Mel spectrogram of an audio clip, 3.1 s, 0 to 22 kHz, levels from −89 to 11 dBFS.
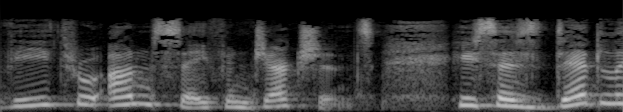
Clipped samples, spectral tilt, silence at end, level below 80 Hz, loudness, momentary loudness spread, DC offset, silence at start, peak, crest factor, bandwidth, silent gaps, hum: under 0.1%; -3.5 dB/octave; 0 s; -72 dBFS; -22 LUFS; 12 LU; under 0.1%; 0 s; -6 dBFS; 16 dB; 11.5 kHz; none; none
